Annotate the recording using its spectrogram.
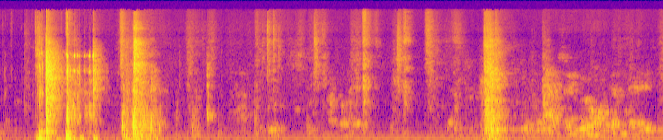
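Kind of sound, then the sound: household object, door being opened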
